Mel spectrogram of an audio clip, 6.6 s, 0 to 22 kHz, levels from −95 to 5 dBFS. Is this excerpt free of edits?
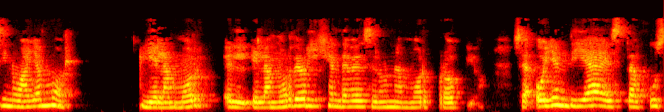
yes; 0 cuts

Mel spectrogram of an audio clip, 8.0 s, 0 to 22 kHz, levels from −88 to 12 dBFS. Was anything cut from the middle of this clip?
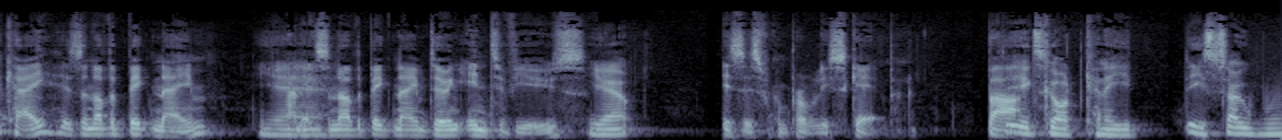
yes; 1 cut; at 4.8 s

